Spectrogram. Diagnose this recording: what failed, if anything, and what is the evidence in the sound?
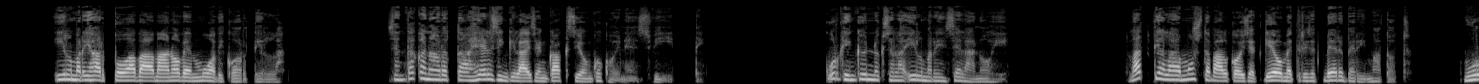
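Nothing failed here: listening closely, I can't hear any dropouts, clicks, distortion or other breakage anywhere in the recording.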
